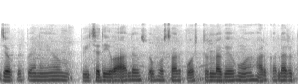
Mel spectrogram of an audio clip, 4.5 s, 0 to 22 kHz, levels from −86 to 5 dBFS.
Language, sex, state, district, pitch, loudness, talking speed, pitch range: Hindi, male, Madhya Pradesh, Dhar, 130 Hz, -21 LUFS, 255 wpm, 125-135 Hz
